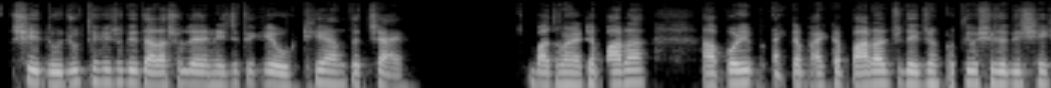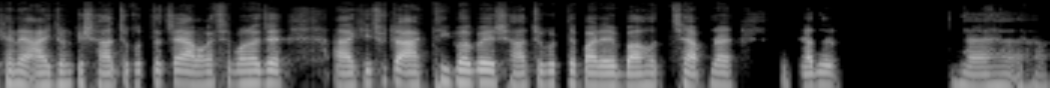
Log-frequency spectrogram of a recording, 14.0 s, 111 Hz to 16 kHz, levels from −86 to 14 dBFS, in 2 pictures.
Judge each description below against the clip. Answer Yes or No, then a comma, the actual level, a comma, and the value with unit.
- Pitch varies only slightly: Yes, narrow, 1.8 semitones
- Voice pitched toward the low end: No, medium, 145 Hz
